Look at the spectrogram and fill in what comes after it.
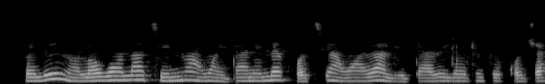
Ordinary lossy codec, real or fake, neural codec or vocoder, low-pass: none; real; none; 7.2 kHz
